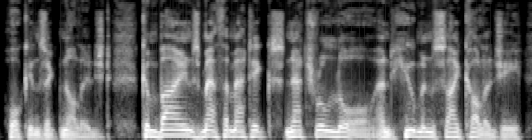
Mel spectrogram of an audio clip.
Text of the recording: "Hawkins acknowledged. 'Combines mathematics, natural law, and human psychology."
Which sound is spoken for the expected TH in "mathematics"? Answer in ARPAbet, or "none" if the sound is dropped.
TH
